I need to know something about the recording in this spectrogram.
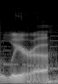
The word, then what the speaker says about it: Lyra: I pronounce L's name I've always pronounced it Lyra a lot of people I've heard pronounce it lra I don't know why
